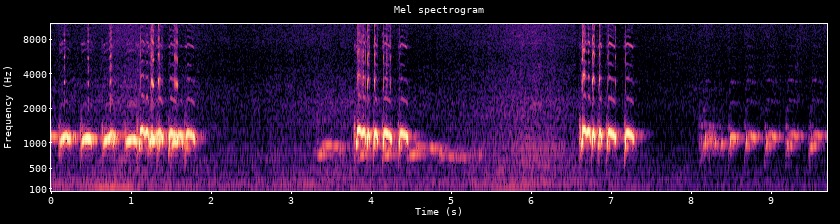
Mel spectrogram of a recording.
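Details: Lure recording of a local zebra dove in full voice, thick and crystal-toned, meant to draw replies from other zebra doves: repeated pulsed cooing phrases every few seconds, with softer answering coos between them and a low background rumble.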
